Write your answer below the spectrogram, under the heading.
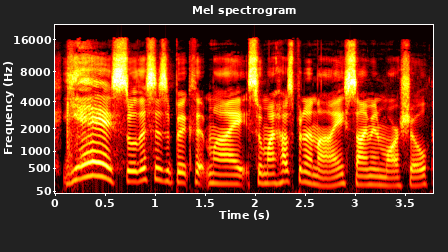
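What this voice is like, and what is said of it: Scottish accent with American twang. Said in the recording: “because you're Scottish... I've got an American twang.”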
